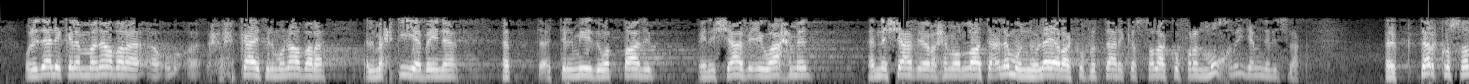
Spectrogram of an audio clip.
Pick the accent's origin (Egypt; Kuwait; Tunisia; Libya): Kuwait; الفتوى عندنا في الكويت أنه لا تجوز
